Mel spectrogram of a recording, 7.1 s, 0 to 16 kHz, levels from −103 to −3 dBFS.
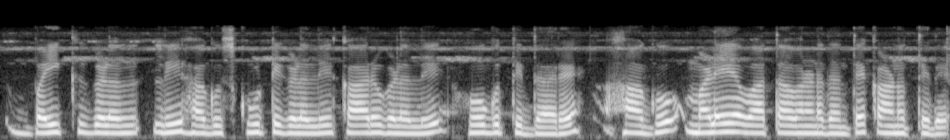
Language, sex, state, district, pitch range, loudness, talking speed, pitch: Kannada, female, Karnataka, Dakshina Kannada, 190-215 Hz, -14 LUFS, 75 wpm, 200 Hz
